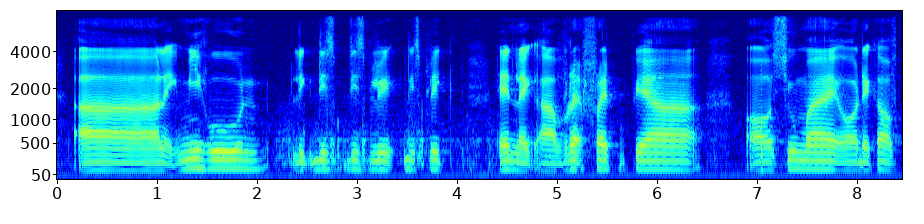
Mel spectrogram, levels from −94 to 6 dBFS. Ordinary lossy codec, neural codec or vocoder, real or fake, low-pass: none; none; real; 7.2 kHz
